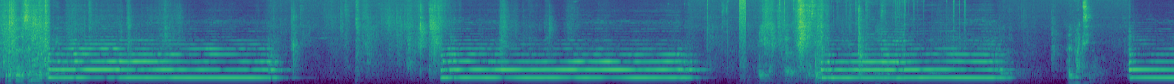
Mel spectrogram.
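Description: A handheld device gives out a steady, buzzing electronic tone in long bursts that stop and start.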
